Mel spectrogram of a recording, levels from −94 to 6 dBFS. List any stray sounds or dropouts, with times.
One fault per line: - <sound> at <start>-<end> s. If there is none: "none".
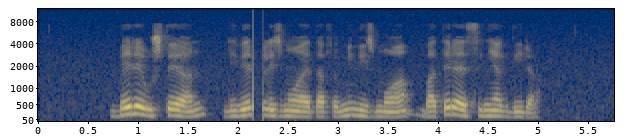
- dropout at 2.1-2.2 s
